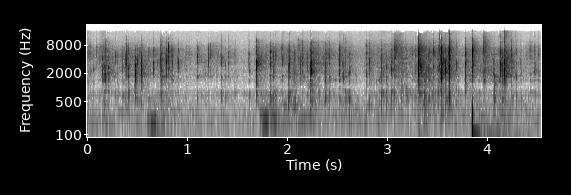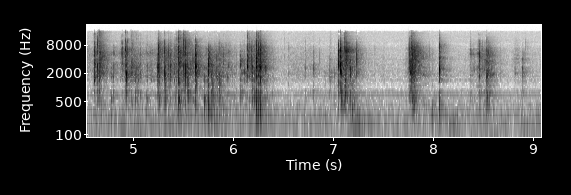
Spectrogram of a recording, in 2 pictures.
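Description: Long purple nails scratch and press the cover of a black sequin journal sealed in clear plastic film. Dense, bright crinkling and scratching fills the first six seconds, then thins into a few separate crinkly bursts with short pauses between them.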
